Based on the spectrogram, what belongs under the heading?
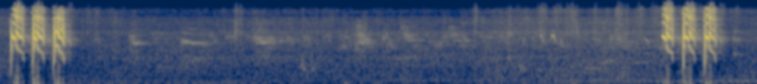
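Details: Ringneck parakeet giving a rapid burst of three shrill, harsh screeches, then faint distant bird calls, and another three-note burst about eight seconds later.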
